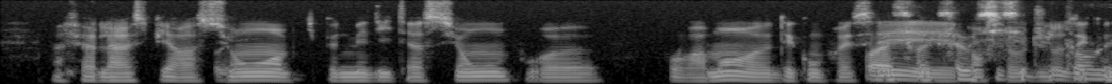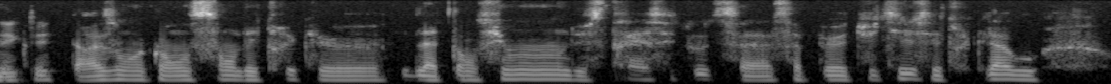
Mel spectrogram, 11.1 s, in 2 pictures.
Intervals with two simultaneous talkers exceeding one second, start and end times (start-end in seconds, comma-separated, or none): 4.3-5.7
